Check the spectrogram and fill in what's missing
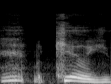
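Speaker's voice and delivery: tearful, crying voice. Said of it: "He wasn't really crying, but I could kinda hear it".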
